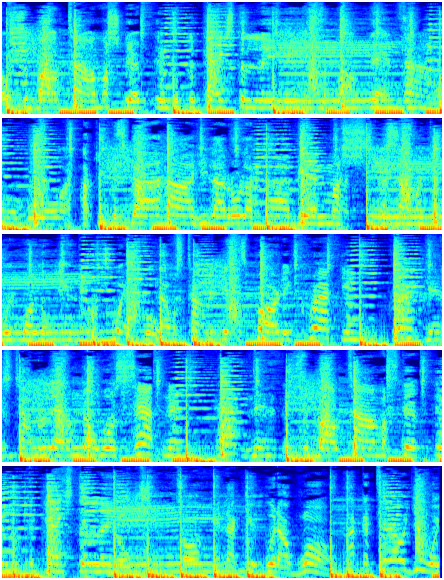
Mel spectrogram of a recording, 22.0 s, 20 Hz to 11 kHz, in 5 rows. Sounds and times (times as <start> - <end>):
Music: 0.0 - 22.0.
